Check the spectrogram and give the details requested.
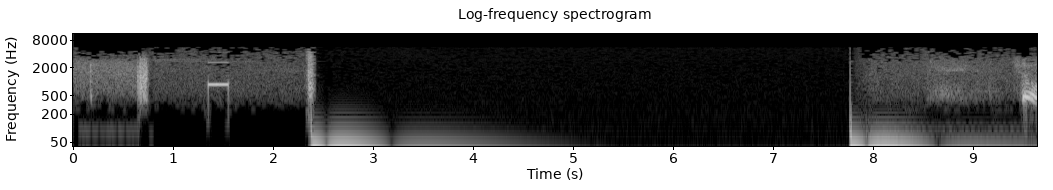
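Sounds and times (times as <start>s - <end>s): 
radio static: 0.0s - 2.4s, 7.8s - 9.6s.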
